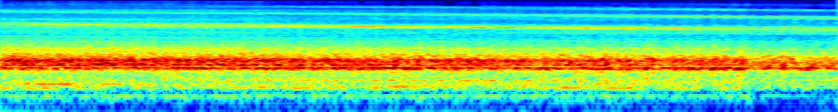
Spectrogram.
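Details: Washing machine at full spin: steady high-pitched screech over a whooshing rumble; worn drum bearings suspected, not confirmed.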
